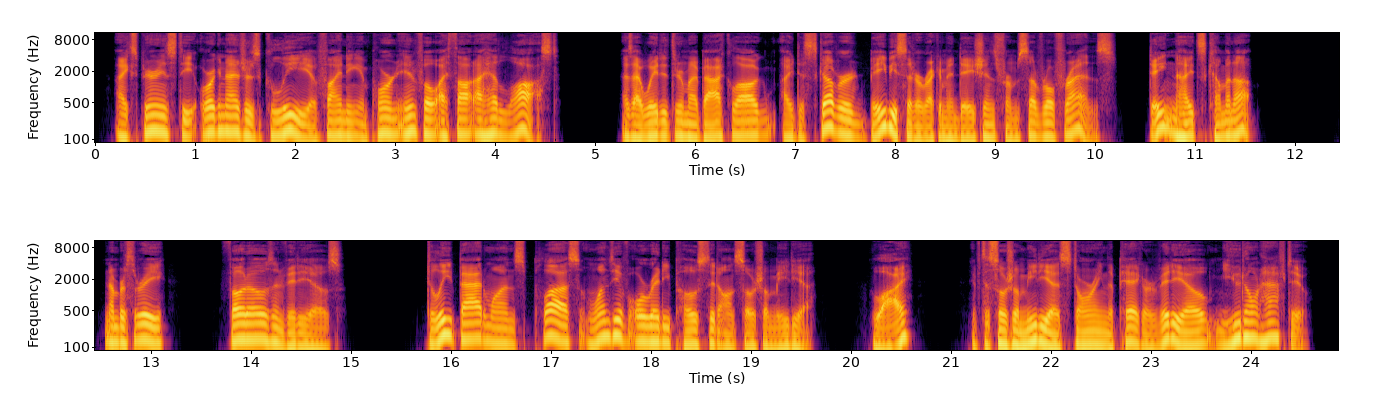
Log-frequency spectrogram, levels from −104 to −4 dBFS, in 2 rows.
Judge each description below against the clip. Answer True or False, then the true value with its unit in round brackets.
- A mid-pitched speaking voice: False (110 Hz)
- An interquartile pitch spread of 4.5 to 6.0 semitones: True (5.2 semitones)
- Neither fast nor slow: True (150 wpm)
